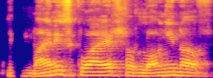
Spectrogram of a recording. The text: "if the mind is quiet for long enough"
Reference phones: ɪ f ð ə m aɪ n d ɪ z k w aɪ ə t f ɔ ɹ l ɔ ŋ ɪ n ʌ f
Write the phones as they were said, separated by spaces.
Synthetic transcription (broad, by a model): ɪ m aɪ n ɪ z k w aɪ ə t f ɔ ɹ l ɔ ŋ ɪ n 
